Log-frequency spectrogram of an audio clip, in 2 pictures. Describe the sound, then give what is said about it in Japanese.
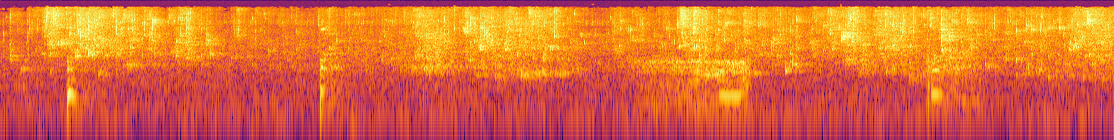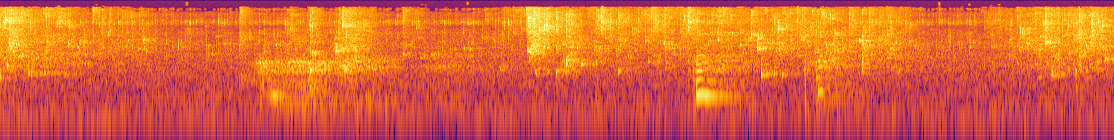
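Hot water is poured with soft splashes and trickles, coming in several faint, separate pours with quiet gaps between them. “またお湯かけます。”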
